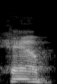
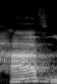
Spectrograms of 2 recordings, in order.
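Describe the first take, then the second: First: "have" with the short English a of cat; English "hav" vowel in have; correct have. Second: "have" with a broad "ah"; French-style open vowel in "have"; mispronounced have. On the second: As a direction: say "have" wrongly as "hahv". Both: Shown as a demonstration. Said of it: "c'est pas have".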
